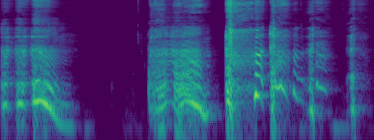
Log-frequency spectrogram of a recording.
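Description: Harsh coughing and throat clearing after choking on one's own saliva, several loud, raspy bursts separated by short pauses, with no other sound.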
